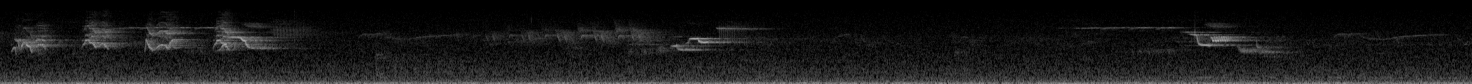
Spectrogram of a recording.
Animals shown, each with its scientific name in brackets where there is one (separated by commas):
American Robin (Turdus migratorius), Ovenbird (Seiurus aurocapilla), Black-throated Green Warbler (Setophaga virens), Eastern Wood-Pewee (Contopus virens), Wood Thrush (Hylocichla mustelina)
